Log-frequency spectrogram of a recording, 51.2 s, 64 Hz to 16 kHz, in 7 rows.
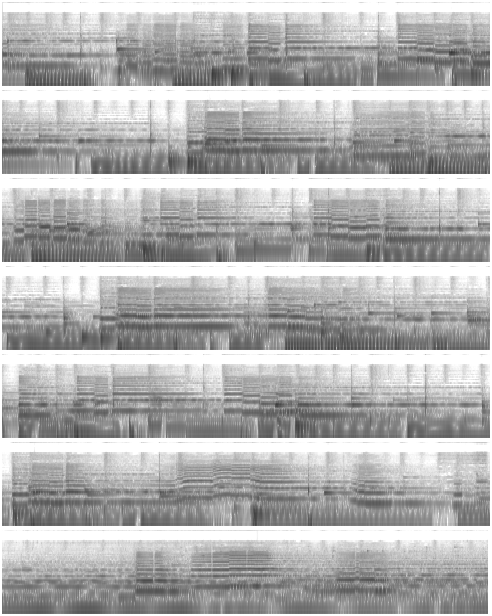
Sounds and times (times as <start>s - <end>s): Music: 0.0s - 51.2s.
